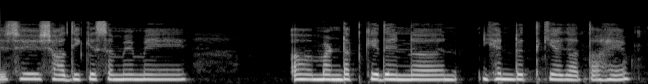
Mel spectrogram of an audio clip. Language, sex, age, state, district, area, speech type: Hindi, female, 18-30, Madhya Pradesh, Hoshangabad, rural, spontaneous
